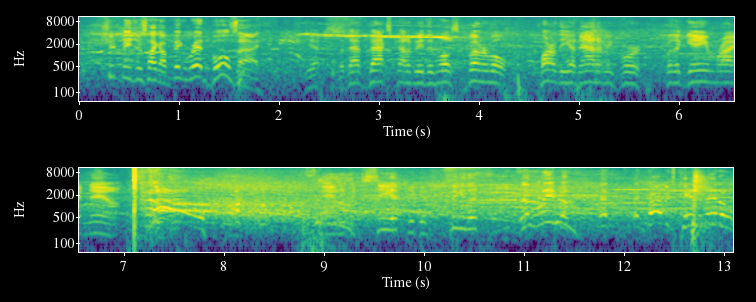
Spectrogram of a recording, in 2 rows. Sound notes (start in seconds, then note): 7.1 fans groaning; 7.2 trash lid whacking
